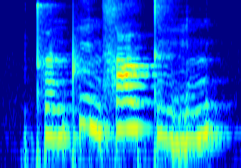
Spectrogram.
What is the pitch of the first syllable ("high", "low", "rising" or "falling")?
rising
